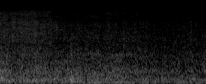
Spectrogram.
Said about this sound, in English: After a while, you notice a huge wave coming toward you, but you are not afraid.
